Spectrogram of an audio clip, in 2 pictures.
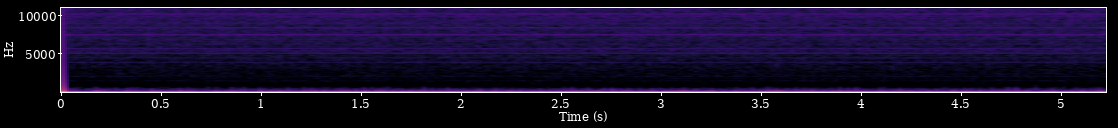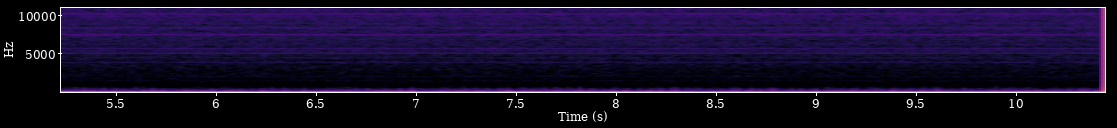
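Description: A steady pure tone sliding slowly downward through very low pitches, a hearing-test frequency sweep.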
